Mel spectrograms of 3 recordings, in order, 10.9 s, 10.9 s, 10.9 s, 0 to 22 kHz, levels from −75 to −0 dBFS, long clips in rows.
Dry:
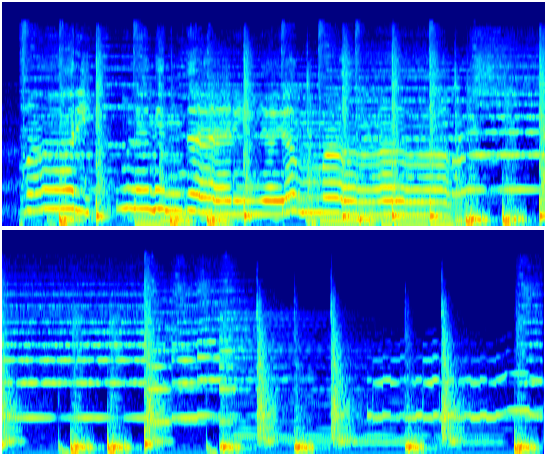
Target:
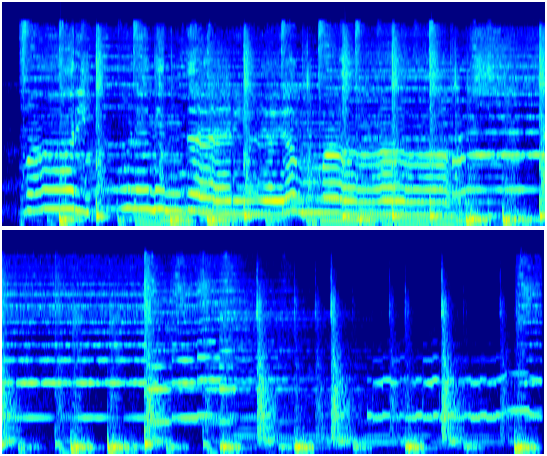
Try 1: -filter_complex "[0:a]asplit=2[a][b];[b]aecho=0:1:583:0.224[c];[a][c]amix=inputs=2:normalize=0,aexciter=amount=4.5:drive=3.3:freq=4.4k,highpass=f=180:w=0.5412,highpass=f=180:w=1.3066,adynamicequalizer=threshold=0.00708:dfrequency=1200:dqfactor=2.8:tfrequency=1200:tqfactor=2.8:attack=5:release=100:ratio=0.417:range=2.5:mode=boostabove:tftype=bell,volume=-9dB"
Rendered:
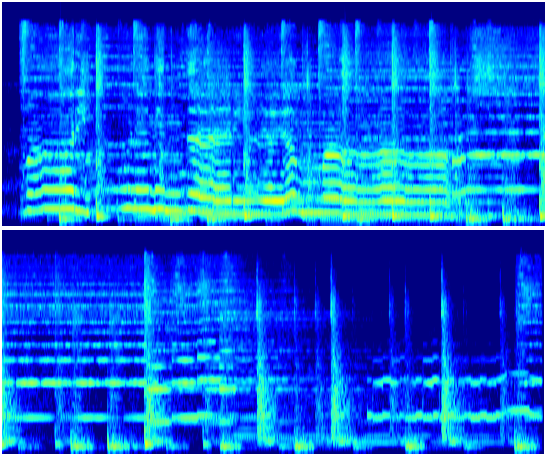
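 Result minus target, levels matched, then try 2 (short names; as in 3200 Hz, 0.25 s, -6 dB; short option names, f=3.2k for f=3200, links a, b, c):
125 Hz band -7.5 dB
-filter_complex "[0:a]asplit=2[a][b];[b]aecho=0:1:583:0.224[c];[a][c]amix=inputs=2:normalize=0,aexciter=amount=4.5:drive=3.3:freq=4.4k,highpass=f=69:w=0.5412,highpass=f=69:w=1.3066,adynamicequalizer=threshold=0.00708:dfrequency=1200:dqfactor=2.8:tfrequency=1200:tqfactor=2.8:attack=5:release=100:ratio=0.417:range=2.5:mode=boostabove:tftype=bell,volume=-9dB"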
